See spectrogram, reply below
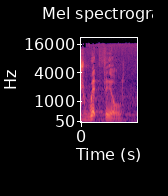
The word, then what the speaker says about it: Whitefield: Have you ever heard the name George Whitefield? Spelled like Whitefield.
